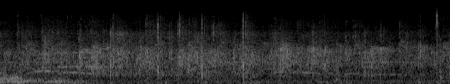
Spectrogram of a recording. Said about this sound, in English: And so let's give them a clap and welcome them up.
